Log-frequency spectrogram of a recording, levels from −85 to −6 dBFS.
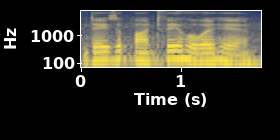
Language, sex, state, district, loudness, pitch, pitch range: English, male, Arunachal Pradesh, Lower Dibang Valley, -13 LUFS, 120 Hz, 115-135 Hz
